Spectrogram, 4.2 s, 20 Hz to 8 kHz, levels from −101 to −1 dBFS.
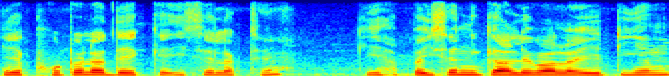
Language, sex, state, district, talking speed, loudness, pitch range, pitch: Chhattisgarhi, male, Chhattisgarh, Raigarh, 185 wpm, -17 LUFS, 200-210 Hz, 205 Hz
